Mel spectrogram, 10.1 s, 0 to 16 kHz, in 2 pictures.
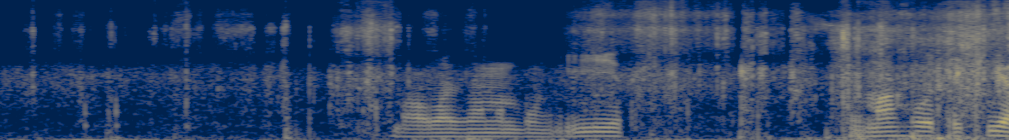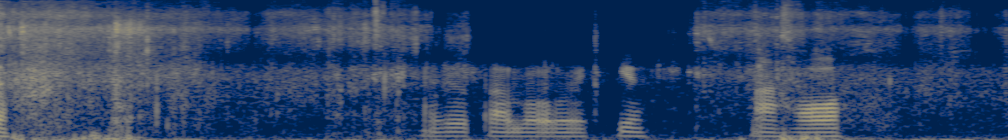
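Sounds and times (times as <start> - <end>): footsteps on soil: 0.0 - 7.4
leaves and stalks rustling: 0.0 - 10.0.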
